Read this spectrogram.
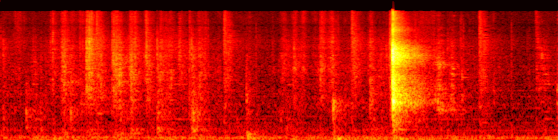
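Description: A knife cuts through fruit on a chopping board with soft taps.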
